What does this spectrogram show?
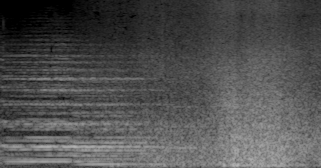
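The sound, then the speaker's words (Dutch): Steady rushing of sea waves heard from a ship's promenade deck, with a low engine-like hum underneath and wind buffeting the open air; the surf swells louder toward the end, no voices present. “En we zijn weer op het promenadedek.”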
